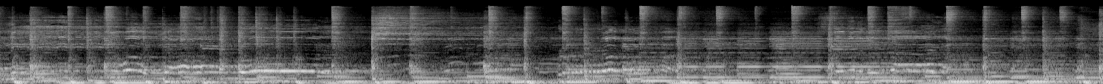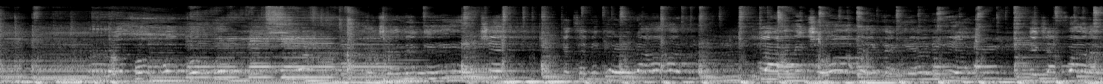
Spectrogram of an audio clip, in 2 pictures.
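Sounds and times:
man singing lead vocal: 0.0s - 10.8s, 11.6s - 22.0s
live reggae band playing: 0.0s - 22.0s.

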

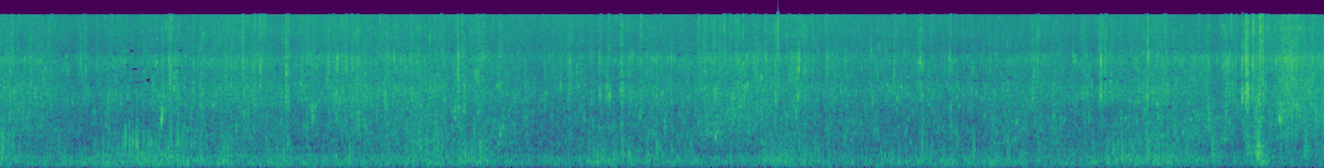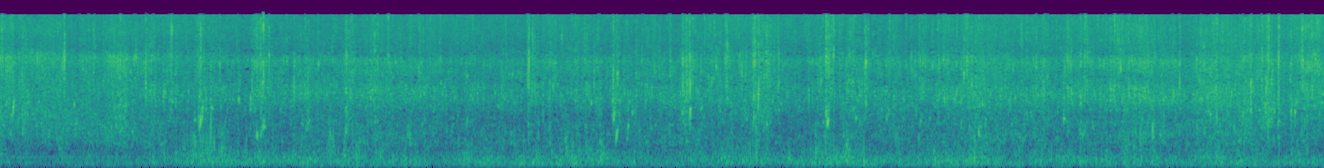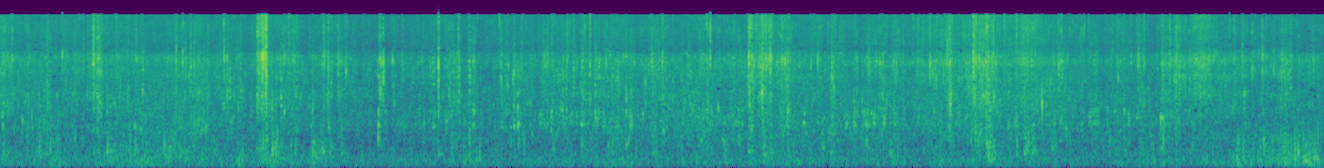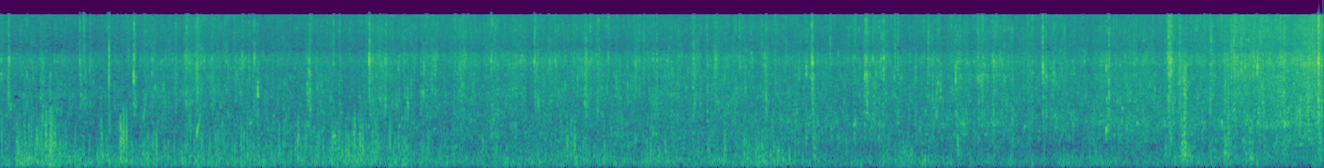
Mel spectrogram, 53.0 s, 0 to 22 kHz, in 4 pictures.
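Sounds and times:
water splashing against hull: 0.0s - 52.9s
wind buffeting microphone: 0.0s - 52.9s
sharp slaps on hull: 11.1s - 16.0s, 25.9s - 44.0s, 46.9s - 52.9s.

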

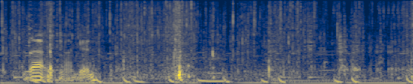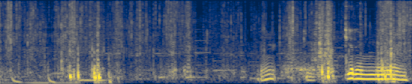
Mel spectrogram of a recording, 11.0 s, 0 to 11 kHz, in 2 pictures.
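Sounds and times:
boxes rubbing and shifting: 0.0s - 11.0s
plastic bags crinkling: 0.0s - 11.0s.

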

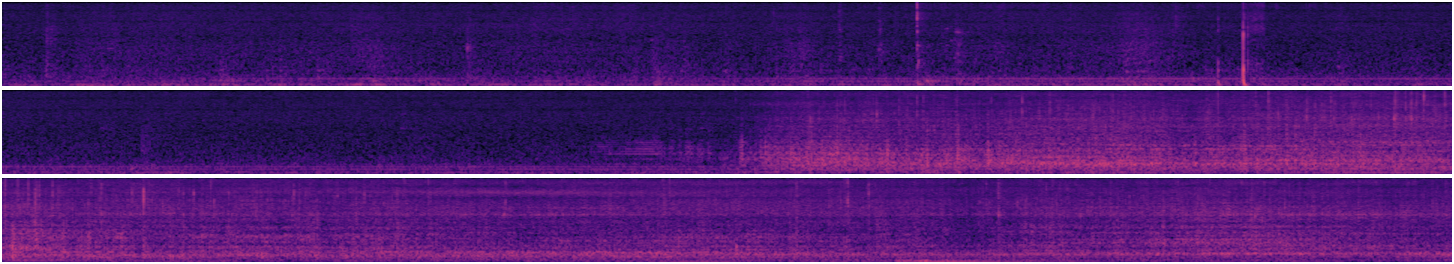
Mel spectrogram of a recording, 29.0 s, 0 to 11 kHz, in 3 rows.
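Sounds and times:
model train motor whirring: 14.5s - 29.0s.

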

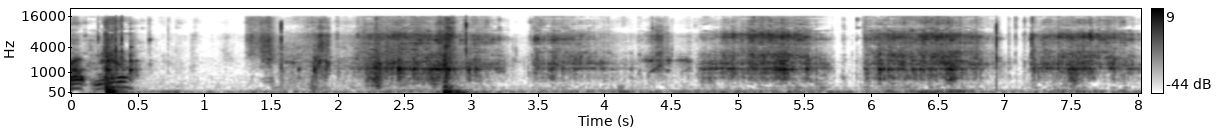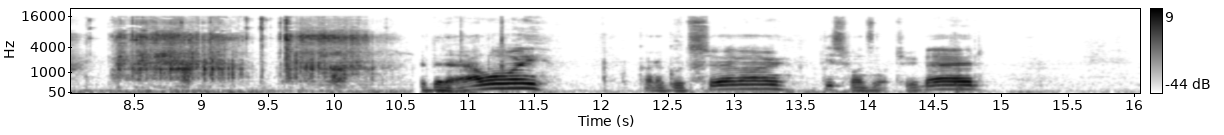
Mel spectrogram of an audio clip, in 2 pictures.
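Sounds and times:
recoil pull starter rasping: 1.9s - 10.6s.

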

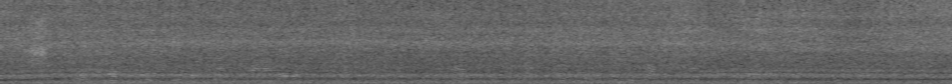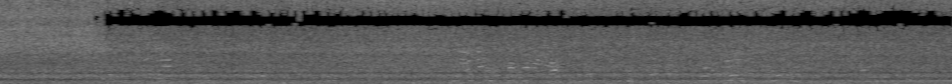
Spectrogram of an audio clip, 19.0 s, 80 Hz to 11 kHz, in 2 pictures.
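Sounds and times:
rushing pumped water: 0.0s - 19.0s.

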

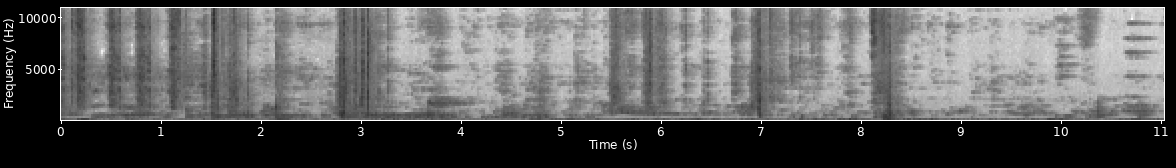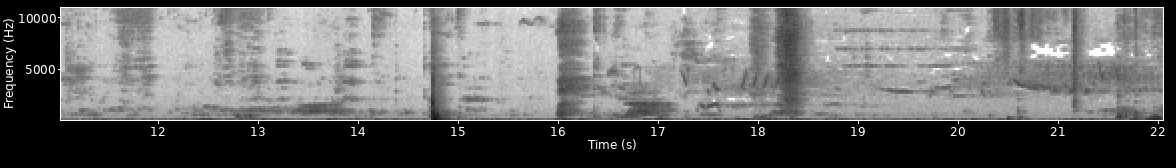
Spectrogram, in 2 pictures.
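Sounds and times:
book pages rustling: 0.0s - 3.4s.

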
